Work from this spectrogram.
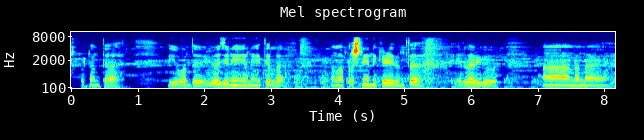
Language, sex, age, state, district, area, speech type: Kannada, male, 30-45, Karnataka, Koppal, rural, spontaneous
